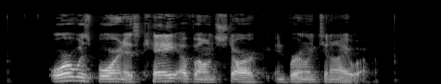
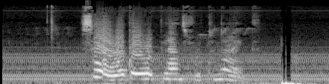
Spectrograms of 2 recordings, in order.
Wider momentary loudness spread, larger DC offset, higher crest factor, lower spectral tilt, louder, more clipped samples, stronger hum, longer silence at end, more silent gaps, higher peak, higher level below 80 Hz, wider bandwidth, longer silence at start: second, 9 LU vs 17 LU; neither; first, 20 dB vs 10 dB; about the same, -4 dB/octave vs -3 dB/octave; second, -22 LUFS vs -8 LUFS; second, under 0.1% vs 0.7%; neither; first, 0.75 s vs 0 s; neither; about the same, -2 dBFS vs 0 dBFS; second, -64 dBFS vs -22 dBFS; second, 11.5 kHz vs over 20 kHz; first, 0.5 s vs 0.05 s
